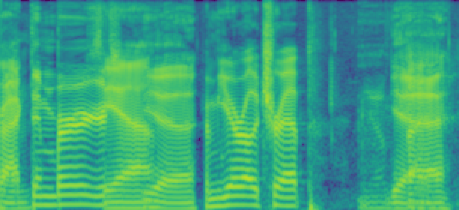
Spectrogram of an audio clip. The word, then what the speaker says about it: Trachtenberg: Trachtenberg.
